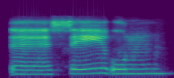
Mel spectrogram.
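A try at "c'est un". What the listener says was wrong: সেউন না, এটা টি অ্যাটাচড হবে, সেতুন, সেতুন,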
